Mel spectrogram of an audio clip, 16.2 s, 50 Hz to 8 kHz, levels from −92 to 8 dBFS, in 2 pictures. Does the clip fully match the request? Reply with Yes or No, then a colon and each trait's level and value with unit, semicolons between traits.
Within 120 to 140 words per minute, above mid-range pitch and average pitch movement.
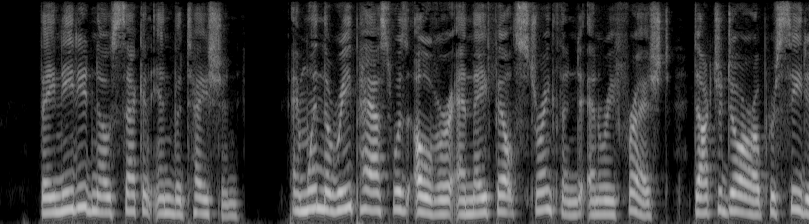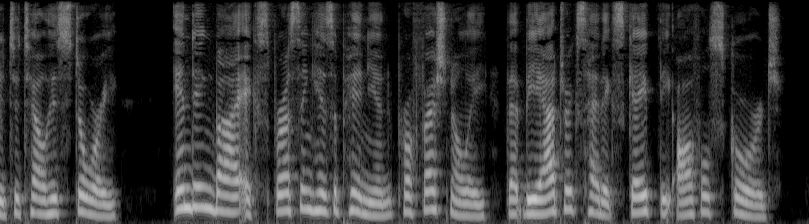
Yes: slow, 135 wpm; high, 205 Hz; average, 3.7 semitones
